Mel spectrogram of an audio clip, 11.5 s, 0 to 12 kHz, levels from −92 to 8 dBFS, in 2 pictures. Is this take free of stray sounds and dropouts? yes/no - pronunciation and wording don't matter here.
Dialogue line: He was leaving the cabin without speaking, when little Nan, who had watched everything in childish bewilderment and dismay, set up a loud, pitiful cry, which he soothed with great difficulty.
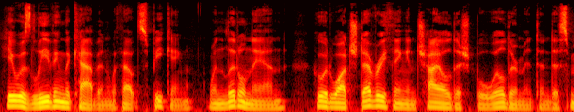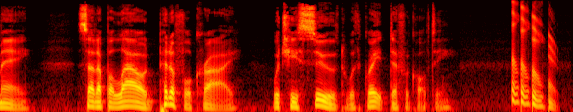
no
